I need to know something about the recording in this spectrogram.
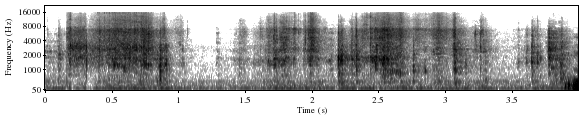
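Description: A plastic blister pack and its card backing being torn open by hand, crackling and tearing in two bouts of about a second each.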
